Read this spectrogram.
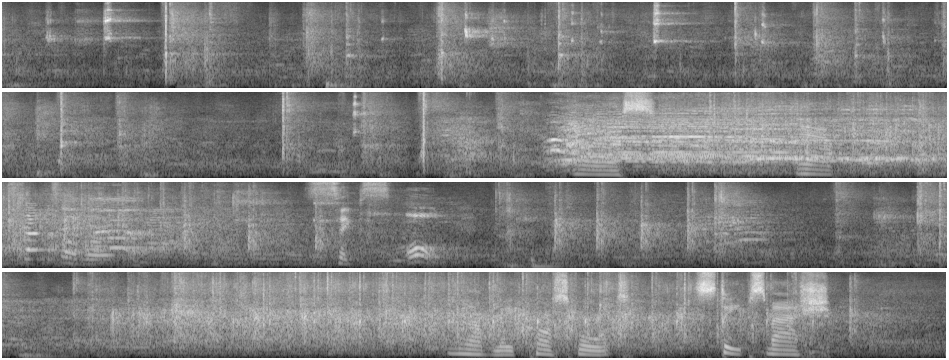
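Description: A racket strikes a shuttlecock sharply, back and forth.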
